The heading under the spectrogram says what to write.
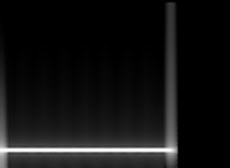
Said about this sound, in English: Yeah, well, no, just bleep him. Go, where are we going after this? And then go, beep.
